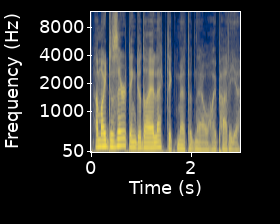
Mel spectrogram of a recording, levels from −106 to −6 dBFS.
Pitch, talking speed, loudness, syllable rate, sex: 115 Hz, 160 wpm, -18 LUFS, 5.4 syllables/s, male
